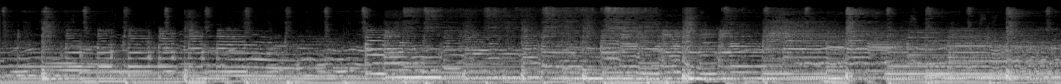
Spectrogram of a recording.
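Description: Live rock band playing an instrumental passage, electric guitar to the fore over bass guitar and drums.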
